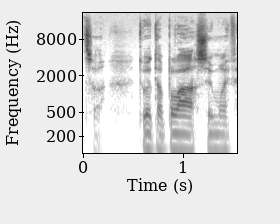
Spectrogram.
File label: "blas", welsh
